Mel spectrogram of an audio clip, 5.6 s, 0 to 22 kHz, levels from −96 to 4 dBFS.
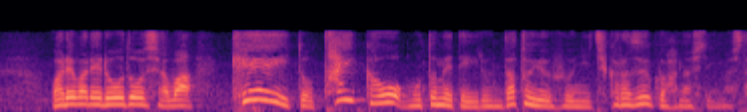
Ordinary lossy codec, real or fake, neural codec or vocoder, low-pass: none; real; none; none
